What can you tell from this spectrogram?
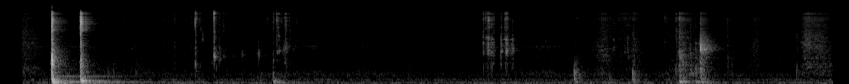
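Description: An egg being cracked against the rim of a stainless steel mixing bowl: two sharp knocks about half a second in, followed by scattered small clicks and taps as the shell is broken open and handled.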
